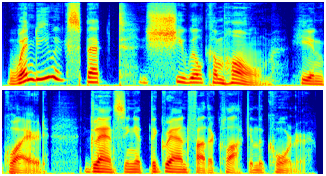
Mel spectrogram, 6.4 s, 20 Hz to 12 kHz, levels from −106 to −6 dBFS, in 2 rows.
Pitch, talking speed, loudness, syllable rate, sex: 135 Hz, 160 wpm, -19 LUFS, 4.3 syllables/s, male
